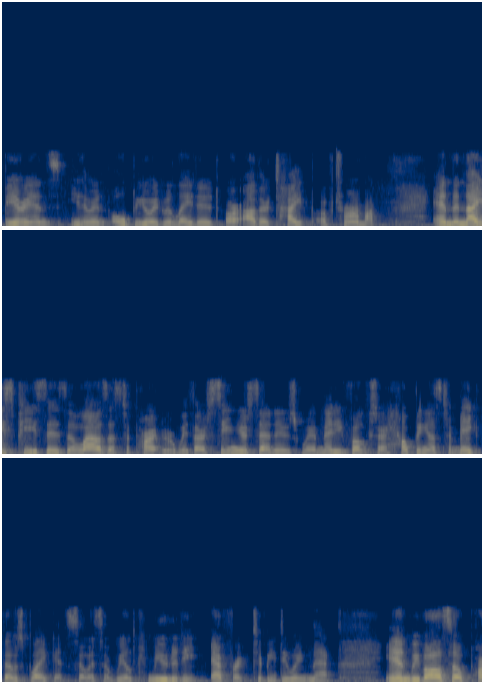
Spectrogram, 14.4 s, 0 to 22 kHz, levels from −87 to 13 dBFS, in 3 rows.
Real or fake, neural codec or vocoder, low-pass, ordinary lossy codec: fake; codec, 16 kHz, 4 kbps, FunCodec, trained on LibriTTS, 50 frames a second; 7.2 kHz; AAC, 48 kbps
